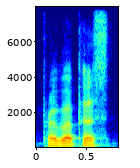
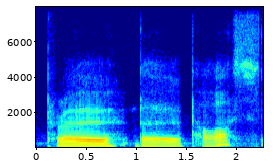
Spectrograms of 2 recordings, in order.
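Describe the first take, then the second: First: Said in the usual way. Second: Probopass drawn out very slowly, syllable by syllable; sounding it out. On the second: Shown as a demonstration. Streamer checking a spelling on a phone, sounding it out slowly. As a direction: stretch each part of Probopass, rising at the end. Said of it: "like that".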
